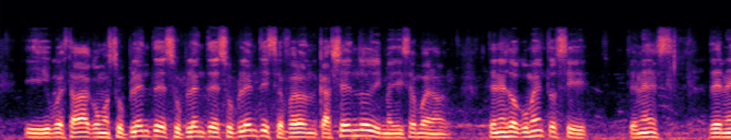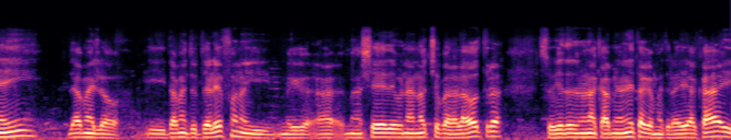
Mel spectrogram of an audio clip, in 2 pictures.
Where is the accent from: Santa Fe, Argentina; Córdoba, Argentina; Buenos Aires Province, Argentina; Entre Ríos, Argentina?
Santa Fe, Argentina; Rosario; soy de Rosario.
